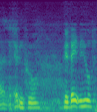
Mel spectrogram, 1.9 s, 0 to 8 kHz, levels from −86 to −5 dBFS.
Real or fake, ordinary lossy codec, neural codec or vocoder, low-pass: fake; none; codec, 16 kHz, 0.5 kbps, FunCodec, trained on LibriTTS, 25 frames a second; none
